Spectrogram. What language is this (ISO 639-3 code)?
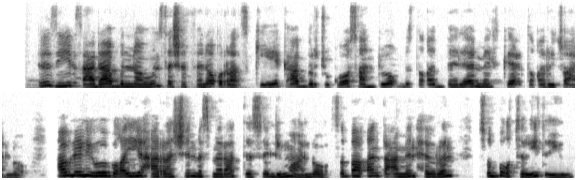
tir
